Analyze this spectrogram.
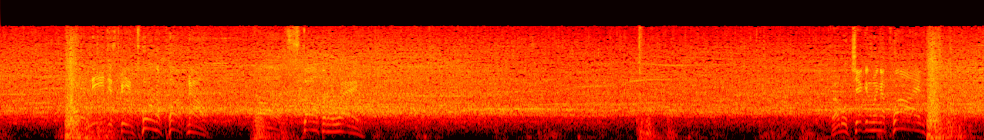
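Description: Heavy thuds of bodies hitting a wrestling mat ring out.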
